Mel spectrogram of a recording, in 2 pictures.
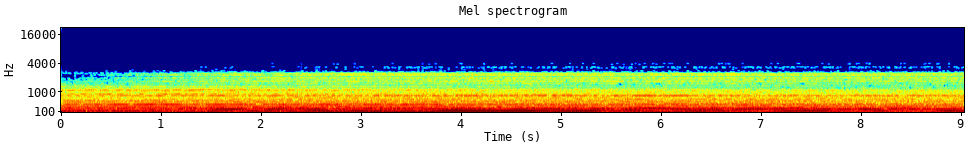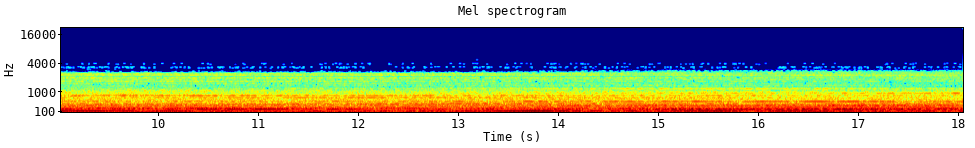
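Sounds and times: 
dark horror atmosphere with LFE droning: 0.0s - 18.0s.

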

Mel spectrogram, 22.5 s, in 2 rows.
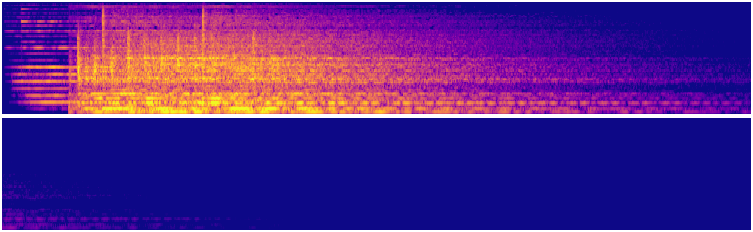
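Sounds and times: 
cinematic hit with bell chime: 1.0s - 4.1s
dark sinister dramatic bass arpeggio: 1.0s - 9.8s.

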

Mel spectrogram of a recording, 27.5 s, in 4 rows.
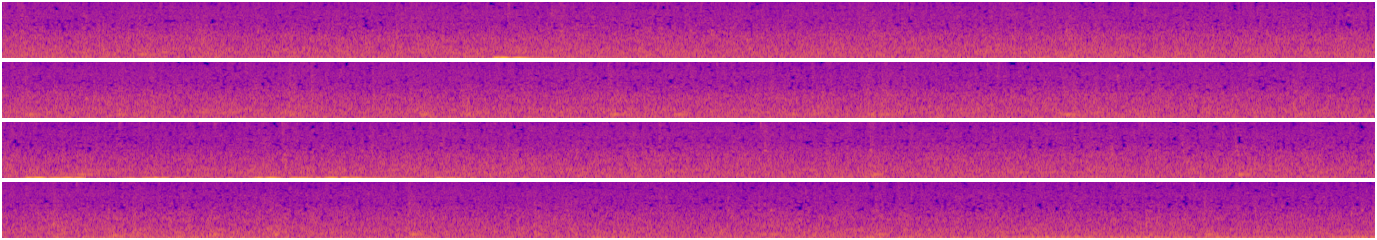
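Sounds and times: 
heavy rain on concrete in Bali Indonesia: 0.0s - 27.4s
distant thunder in Bali Indonesia: 24.8s - 27.4s.

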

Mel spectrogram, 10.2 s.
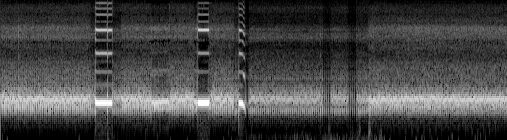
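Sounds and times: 
walkie-talkie radio interference feedback: 0.1s - 5.1s, 7.4s - 10.1s.

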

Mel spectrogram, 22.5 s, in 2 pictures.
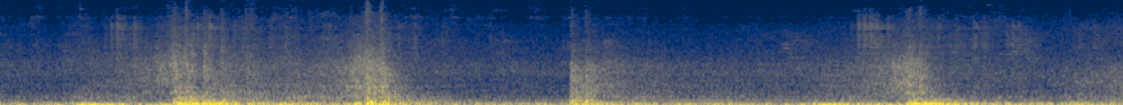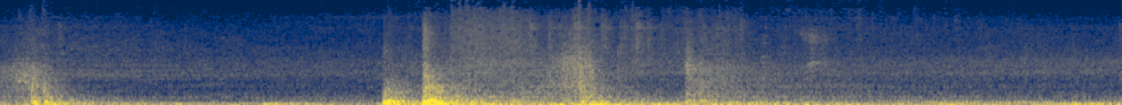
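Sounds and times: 
cars, trucks, motorcycles, buses and pickups on a bridge in Vancouver: 0.2s - 22.4s.

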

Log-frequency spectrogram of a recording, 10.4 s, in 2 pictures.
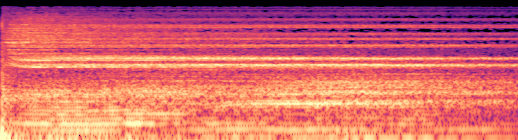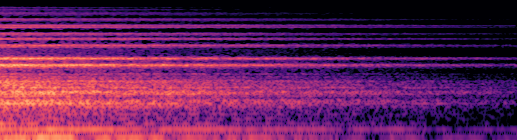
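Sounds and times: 
shrill horror jump scare strings: 0.0s - 7.8s.

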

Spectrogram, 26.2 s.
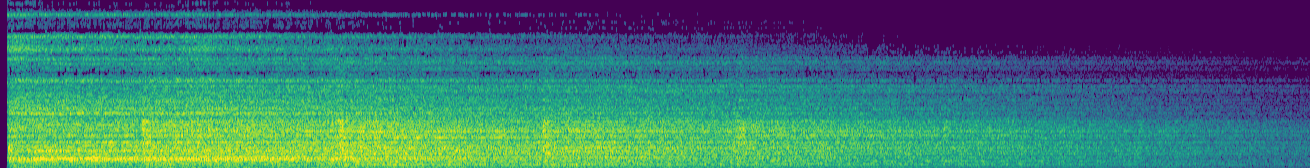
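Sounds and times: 
large airy dark ominous cinematic hit: 0.2s - 17.3s.

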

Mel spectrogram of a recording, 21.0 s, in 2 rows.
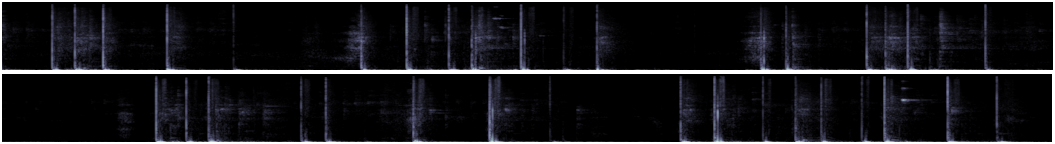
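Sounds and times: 
punches on a gym punch bag on chains: 0.0s - 2.6s, 3.5s - 6.3s, 7.4s - 10.4s, 12.0s - 16.3s, 17.3s - 20.9s.

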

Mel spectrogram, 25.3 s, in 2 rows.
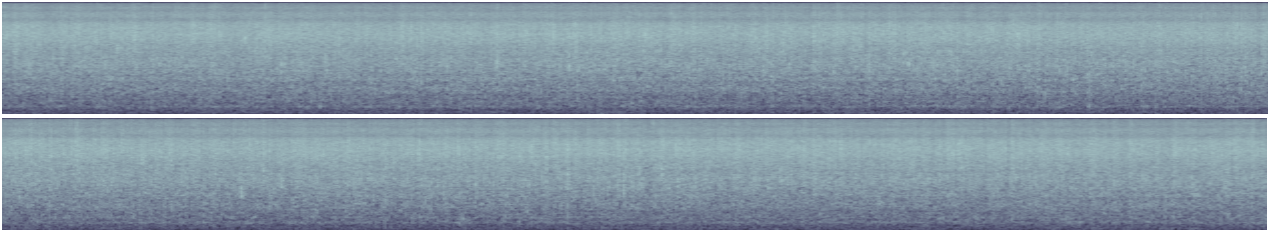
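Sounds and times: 
waterfall in a forest: 0.0s - 25.2s.

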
